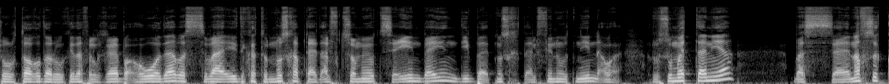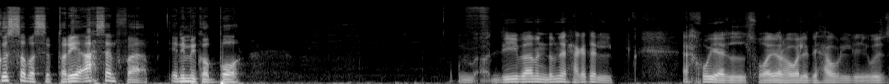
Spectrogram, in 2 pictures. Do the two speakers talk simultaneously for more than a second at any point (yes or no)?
no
